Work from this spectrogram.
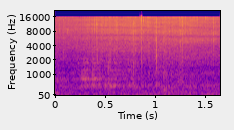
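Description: Celery dropped into about a third of a cup of hot oil in a pan: a steady, close sizzle with a continuous hiss and a few faint pops throughout.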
